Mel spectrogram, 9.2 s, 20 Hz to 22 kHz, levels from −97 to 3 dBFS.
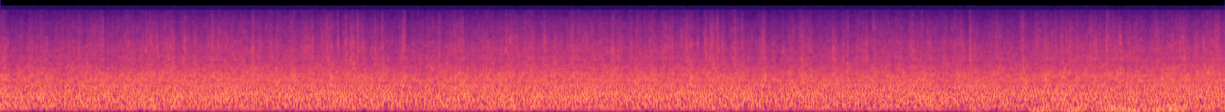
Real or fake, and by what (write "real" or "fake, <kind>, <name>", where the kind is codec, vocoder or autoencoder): fake, vocoder, Vocos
